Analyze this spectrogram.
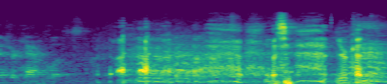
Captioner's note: laughter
